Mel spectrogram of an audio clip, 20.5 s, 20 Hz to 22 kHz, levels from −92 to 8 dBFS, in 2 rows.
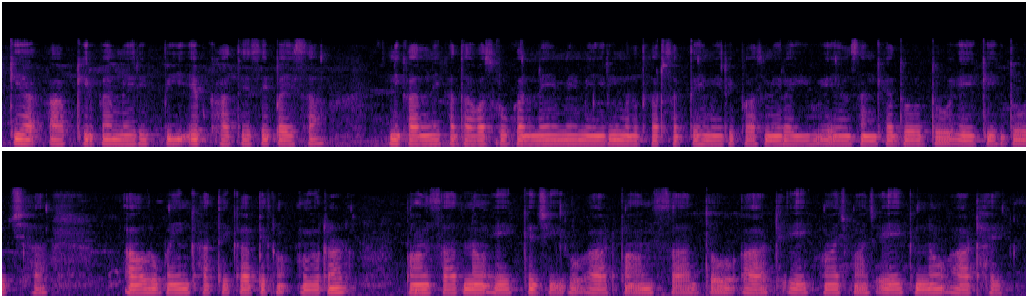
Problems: constant background noise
